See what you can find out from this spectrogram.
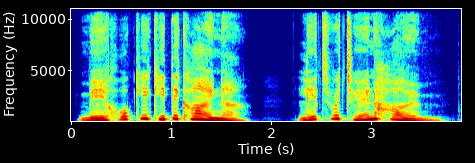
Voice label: "kāinga", Māori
